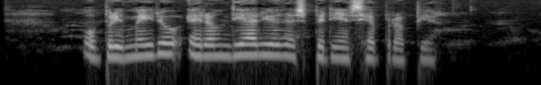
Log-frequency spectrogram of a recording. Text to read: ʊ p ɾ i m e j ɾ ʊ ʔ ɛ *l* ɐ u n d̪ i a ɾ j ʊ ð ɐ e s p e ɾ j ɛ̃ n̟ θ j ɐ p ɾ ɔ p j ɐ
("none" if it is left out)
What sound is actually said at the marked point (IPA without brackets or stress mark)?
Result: ɾ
